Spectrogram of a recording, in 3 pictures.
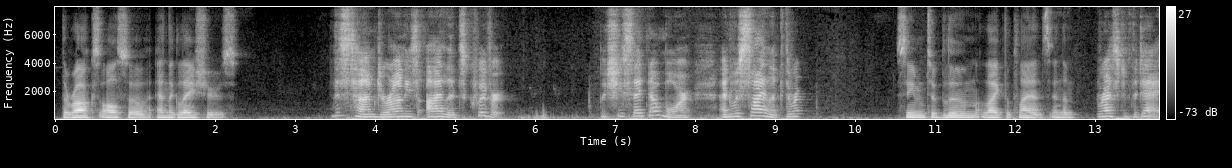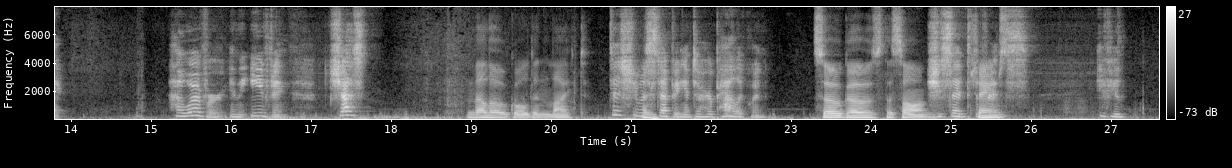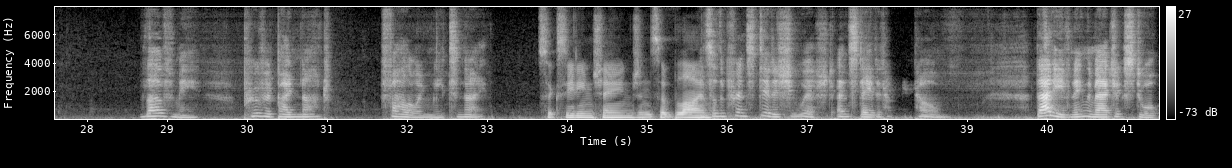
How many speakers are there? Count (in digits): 2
